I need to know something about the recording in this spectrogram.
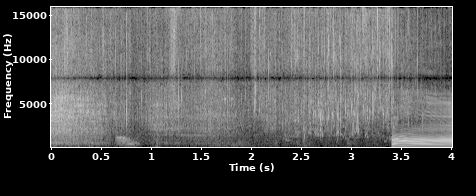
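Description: Water splashes as a net hits the surface.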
